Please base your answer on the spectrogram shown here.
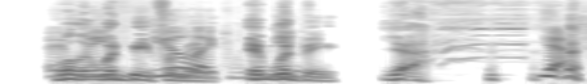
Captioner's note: laughs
